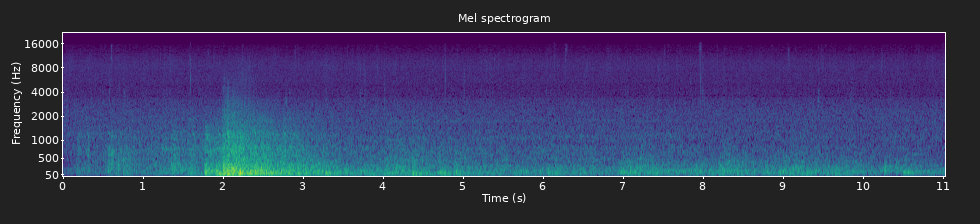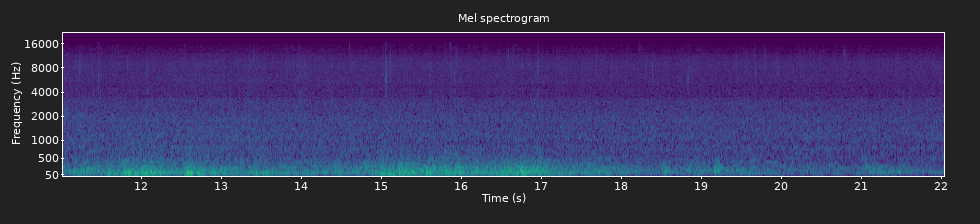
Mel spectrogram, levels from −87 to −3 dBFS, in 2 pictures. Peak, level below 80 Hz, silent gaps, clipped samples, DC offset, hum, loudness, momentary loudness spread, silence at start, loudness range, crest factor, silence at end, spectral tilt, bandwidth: -8 dBFS; -44 dBFS; none; under 0.1%; under 0.1%; none; -36 LUFS; 18 LU; 0 s; 20 LU; 28 dB; 0 s; -7 dB/octave; 16 kHz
